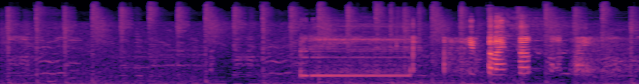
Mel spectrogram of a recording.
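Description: Touch-tone dialing and ringing of a phone number being called from a podcast setup, with a sustained tone and short beeps heard under background chatter and room noise.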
